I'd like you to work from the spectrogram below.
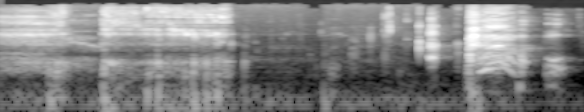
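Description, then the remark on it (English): Mouth noises of someone sipping tea: a few wet slurps and swallows in quick succession, with a sharper gulp near the end and no talking. “Pause for tea sip.”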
